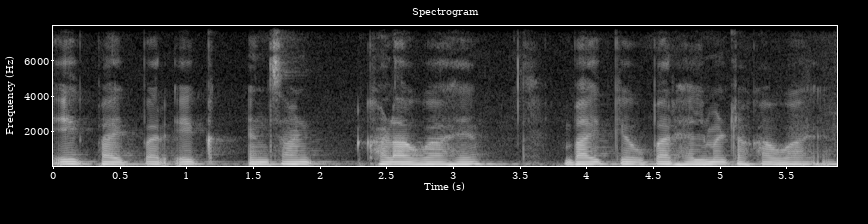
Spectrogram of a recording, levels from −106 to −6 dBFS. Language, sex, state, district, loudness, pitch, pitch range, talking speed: Hindi, male, Bihar, Gopalganj, -30 LUFS, 125 Hz, 120-125 Hz, 165 wpm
